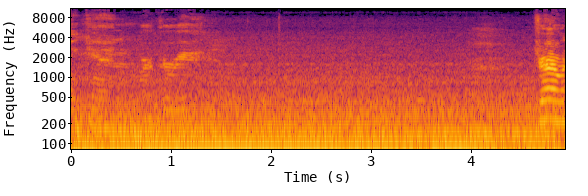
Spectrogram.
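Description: A car driving along Southside Boulevard, past Cadillac and Lincoln dealerships, with a steady, loud low road rumble and engine drone from inside the cabin throughout, and a brief voice near the end.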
